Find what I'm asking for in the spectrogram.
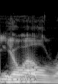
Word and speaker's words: Yoel: There's this gentleman, I've never heard his name said, Yoel, maybe is how it's pronounced. – Yeah, it's Yoel Roth, I believe, right? – Yoel Roth, yeah.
